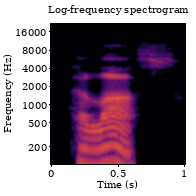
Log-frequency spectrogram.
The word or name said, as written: Hellas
